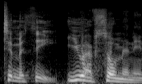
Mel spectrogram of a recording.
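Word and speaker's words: Timothée: I meant to say Timothy. It's pronounced Timothy.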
